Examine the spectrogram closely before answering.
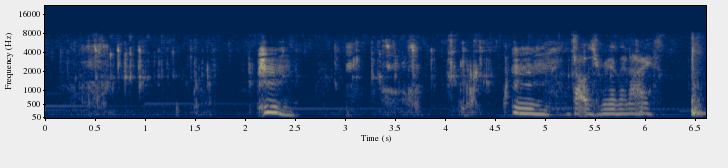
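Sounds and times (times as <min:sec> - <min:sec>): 
thirsty person gulping and slurping a drink: 0:00.2 - 0:05.3
speech: 0:02.2 - 0:02.6, 0:04.7 - 0:06.2.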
